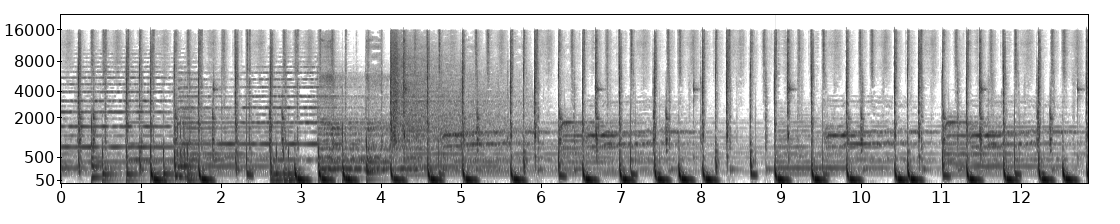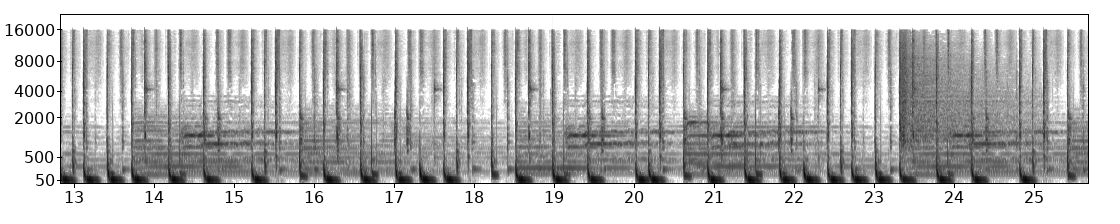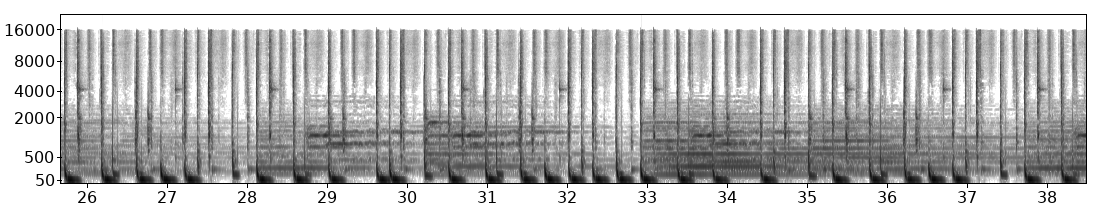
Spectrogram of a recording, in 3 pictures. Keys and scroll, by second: 33.6 F10.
